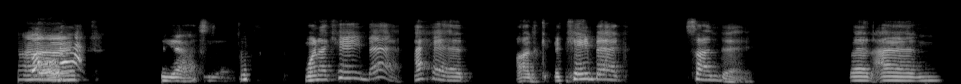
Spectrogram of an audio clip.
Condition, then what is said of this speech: Aphasia. I then I can't say words. I don't know what to say.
